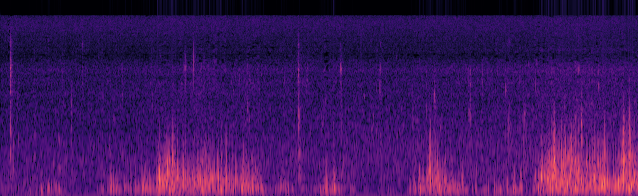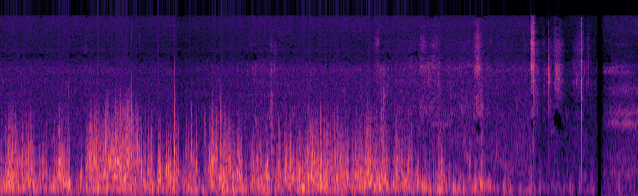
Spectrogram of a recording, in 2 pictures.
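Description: Water laps and splashes against a small boat.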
